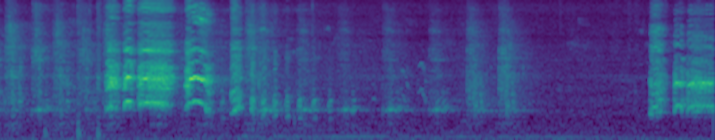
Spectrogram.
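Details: Chicken crowing in the morning: a hoarse, harmonic crow of about a second and a half, surrounded by short, irregular clucks and scattered calls, with a louder burst at the end.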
